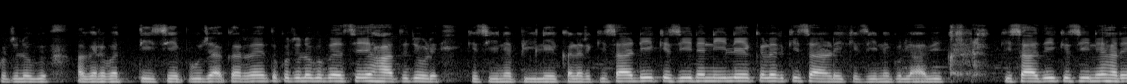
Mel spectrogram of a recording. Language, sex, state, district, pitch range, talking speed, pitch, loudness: Hindi, male, Chhattisgarh, Kabirdham, 130-150 Hz, 190 wpm, 140 Hz, -21 LUFS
